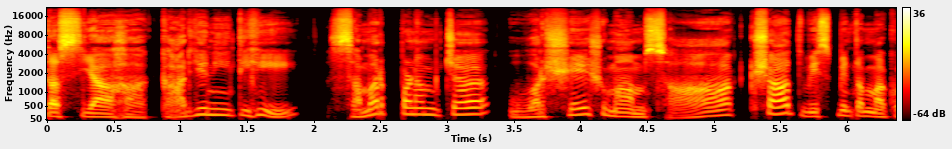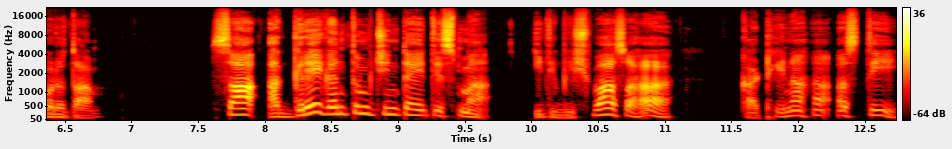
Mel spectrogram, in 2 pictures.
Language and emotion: Sanskrit, surprised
